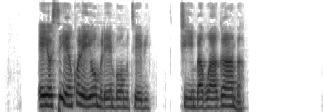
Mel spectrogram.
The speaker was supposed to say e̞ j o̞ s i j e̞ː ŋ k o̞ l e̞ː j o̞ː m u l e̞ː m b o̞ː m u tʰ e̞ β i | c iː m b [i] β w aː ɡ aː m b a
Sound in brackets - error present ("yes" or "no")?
yes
